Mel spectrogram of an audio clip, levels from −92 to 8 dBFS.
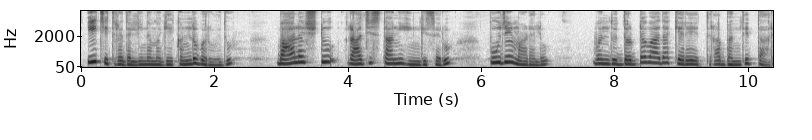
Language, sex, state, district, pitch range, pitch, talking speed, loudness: Kannada, female, Karnataka, Mysore, 180-270 Hz, 220 Hz, 80 wpm, -18 LUFS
